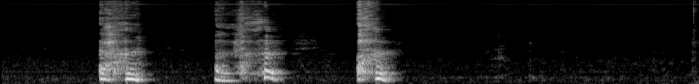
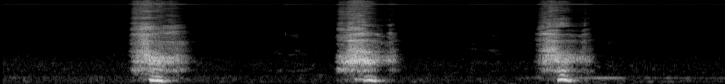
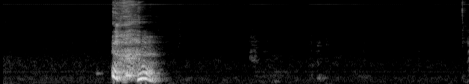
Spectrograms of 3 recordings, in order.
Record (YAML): three_cough_length: 7.0 s
three_cough_amplitude: 32768
three_cough_signal_mean_std_ratio: 0.34
exhalation_length: 7.3 s
exhalation_amplitude: 27039
exhalation_signal_mean_std_ratio: 0.36
cough_length: 4.7 s
cough_amplitude: 31535
cough_signal_mean_std_ratio: 0.25
survey_phase: beta (2021-08-13 to 2022-03-07)
age: 65+
gender: Female
wearing_mask: 'No'
symptom_none: true
smoker_status: Ex-smoker
respiratory_condition_asthma: false
respiratory_condition_other: false
recruitment_source: REACT
submission_delay: 1 day
covid_test_result: Negative
covid_test_method: RT-qPCR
